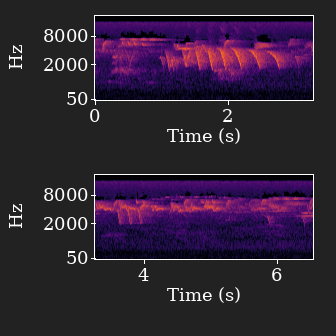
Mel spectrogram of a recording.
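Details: Dawn birdsong in the Southwest featuring silvereyes: a loud burst of rapid, sweeping high chirps in a dense series, then softer scattered twitters from several birds.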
